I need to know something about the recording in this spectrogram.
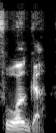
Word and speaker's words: Fuaga: Fuaga is pronounced Fuanga.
